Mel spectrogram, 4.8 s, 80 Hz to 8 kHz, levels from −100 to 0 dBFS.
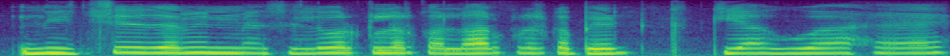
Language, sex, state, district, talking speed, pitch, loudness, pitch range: Hindi, female, Jharkhand, Palamu, 165 wpm, 255 Hz, -14 LUFS, 250-260 Hz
